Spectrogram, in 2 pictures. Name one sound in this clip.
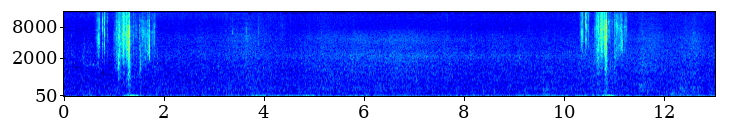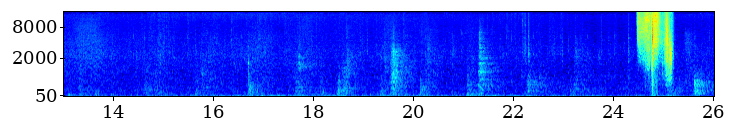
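A sheet of paper rustles sharply.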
